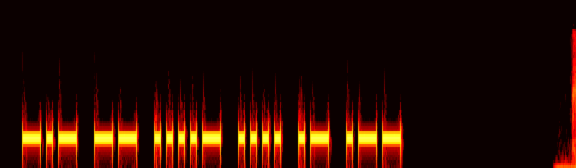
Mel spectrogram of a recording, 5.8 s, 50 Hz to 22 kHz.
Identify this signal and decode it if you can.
Morse code, heard as a keyed tone, about 24 wpm, 700 Hz. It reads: KM4HAW
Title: Speed Racing - USA Call Signs 20wpm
